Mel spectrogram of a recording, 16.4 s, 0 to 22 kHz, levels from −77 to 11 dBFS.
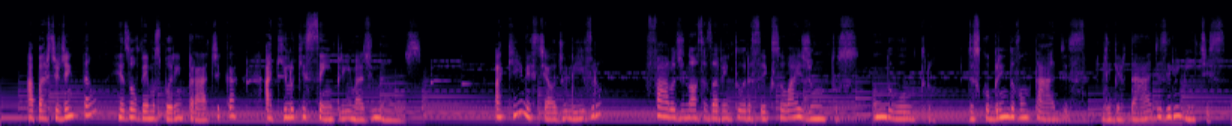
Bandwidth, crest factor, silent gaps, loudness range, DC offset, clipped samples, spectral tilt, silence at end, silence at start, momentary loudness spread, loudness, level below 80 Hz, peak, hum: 14 kHz; 22 dB; none; 3 LU; under 0.1%; under 0.1%; -6.5 dB/octave; 0 s; 0 s; 15 LU; -28 LUFS; -76 dBFS; -6 dBFS; none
